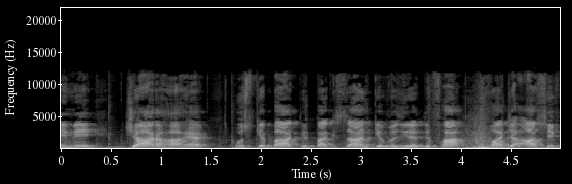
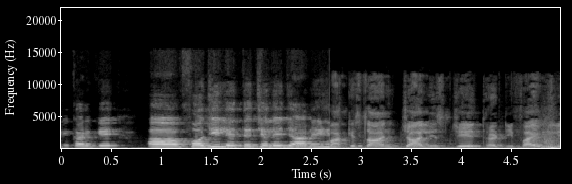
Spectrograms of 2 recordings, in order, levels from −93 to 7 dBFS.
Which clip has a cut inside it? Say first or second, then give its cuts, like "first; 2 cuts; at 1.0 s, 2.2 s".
second; 1 cut; at 2.7 s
